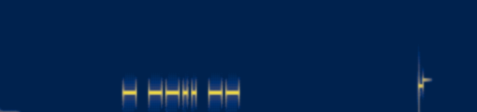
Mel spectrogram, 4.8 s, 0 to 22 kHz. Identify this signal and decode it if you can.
Morse code, heard as a keyed tone, about 27 wpm, 700 Hz. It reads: TZM
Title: USA Call Sign Postfixes - 3 Letters 28wpm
